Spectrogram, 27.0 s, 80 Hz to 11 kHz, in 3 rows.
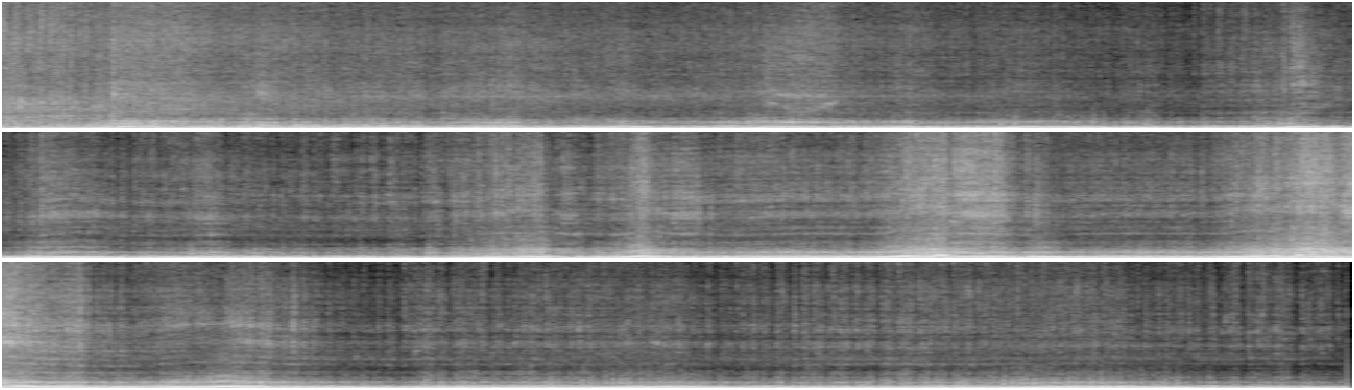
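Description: The replacement G-code 302 cubic-inch V8 of a 1970 Ford Mustang Boss 302 race car running at idle and being blipped again and again, the revs rising and falling every two seconds or so. The two sharpest revs come about halfway through.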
